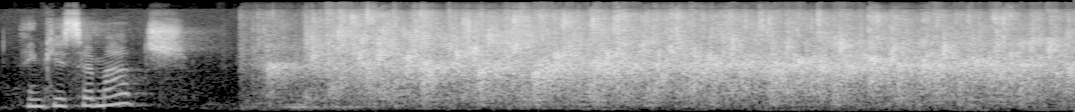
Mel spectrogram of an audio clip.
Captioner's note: all applauding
